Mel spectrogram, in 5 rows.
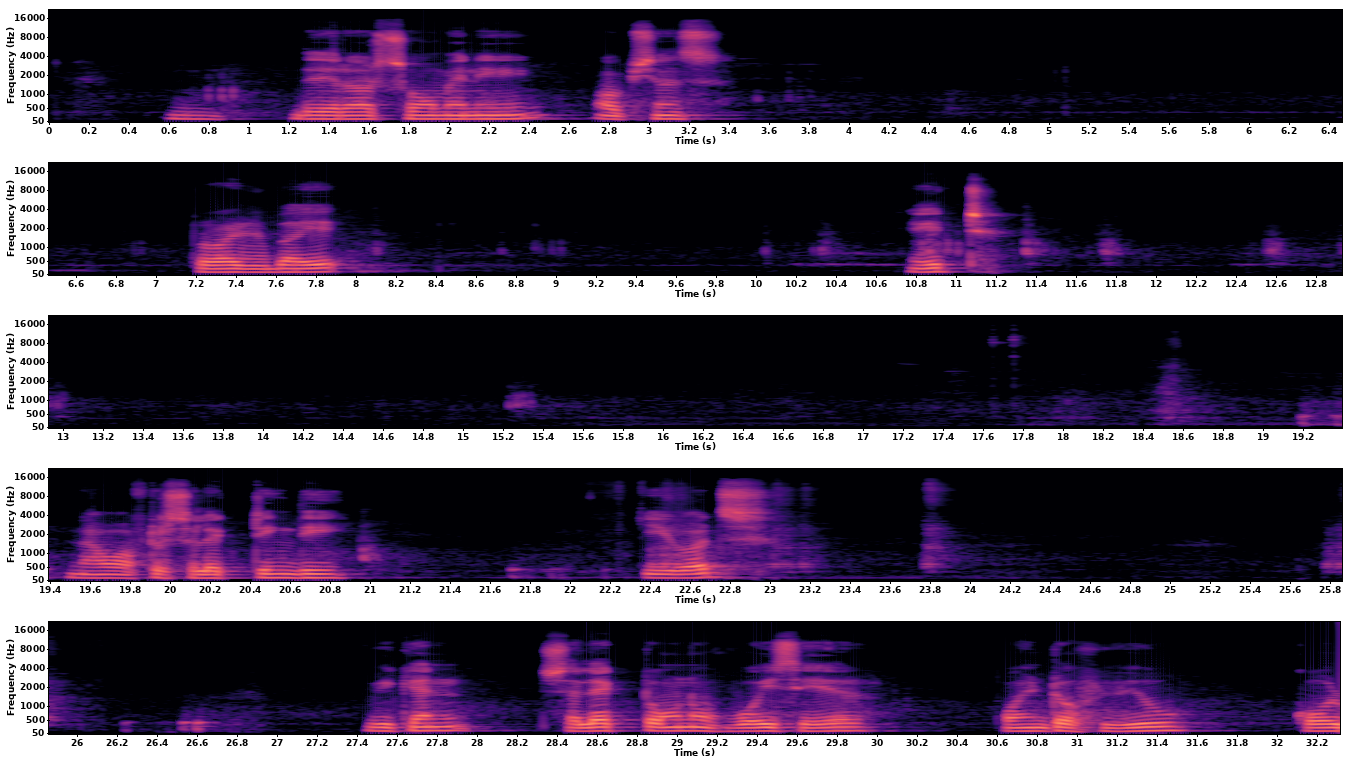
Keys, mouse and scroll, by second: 0.7 scroll down 1, 3.6-4.2 scroll down 1, 6.8-7.6 scroll down 1, 8.0 scroll up 1, 9.6-10.1 scroll down 1, 10.3-12.5 scroll up 1, 15.2-16.6 scroll up 1, 17.7 click, 20.9-21.9 scroll up 1, 30.0-30.7 scroll down 1.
